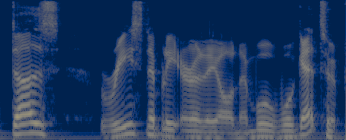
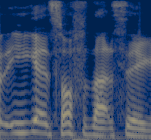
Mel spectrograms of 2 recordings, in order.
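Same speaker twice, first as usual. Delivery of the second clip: ordinary talk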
